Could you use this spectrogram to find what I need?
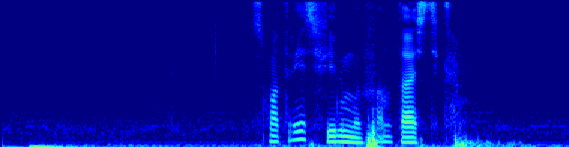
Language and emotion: Russian, neutral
